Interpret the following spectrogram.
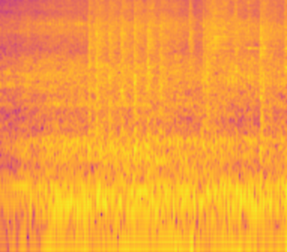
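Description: Off-road dune buggy engine running as the buggies drive along, heard from on board: a steady low drone that comes in just after the start.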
